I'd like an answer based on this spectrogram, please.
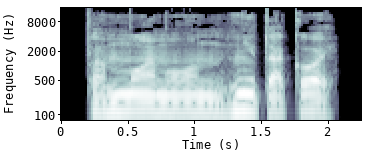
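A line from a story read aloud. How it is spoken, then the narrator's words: Uncertain. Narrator (Russian): неуверенно произнес я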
